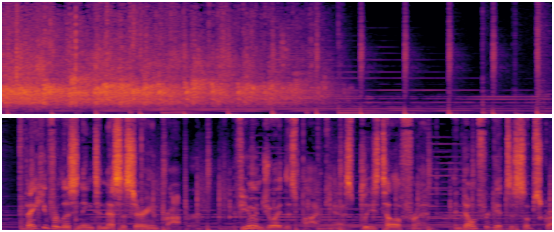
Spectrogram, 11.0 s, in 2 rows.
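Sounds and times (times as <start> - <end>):
audience applause for panelists: 0.0 - 3.6
music with steady beat and sustained tones: 0.0 - 10.9
speech: 5.8 - 10.9.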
